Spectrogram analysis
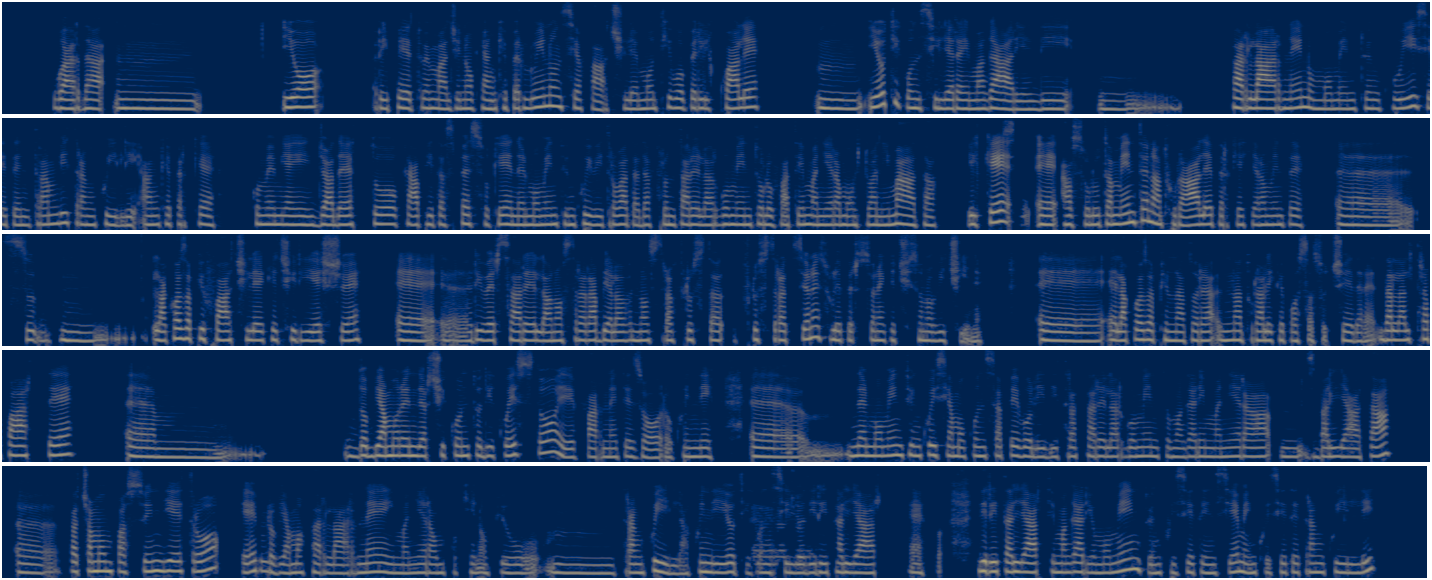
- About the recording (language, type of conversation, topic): Italian, advice, Perché io e il mio partner finiamo per litigare sempre per gli stessi motivi e come possiamo interrompere questo schema?
- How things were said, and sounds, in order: none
